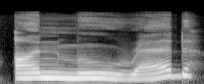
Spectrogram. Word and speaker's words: unmoored: People see the word and want to say unmoored, like there are 3 full syllables, but in natural speech it's really just 2, unmoored. Unmoored. The ed at the end just becomes a D sound.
